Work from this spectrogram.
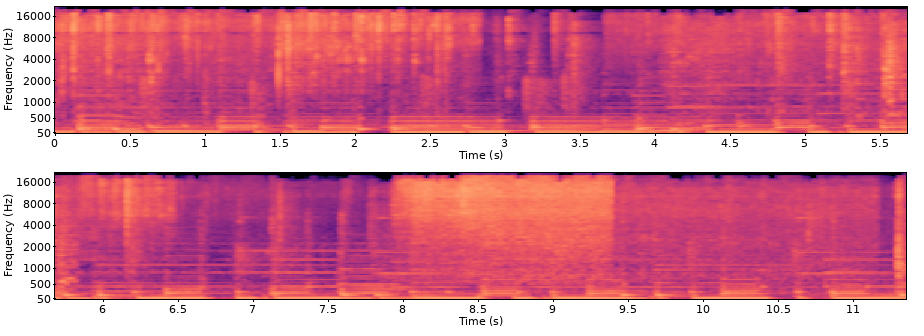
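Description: Eggs and tapa frying in a pan for breakfast, a steady loud sizzle that runs the whole time beneath a strong, tonal, music-like layer.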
